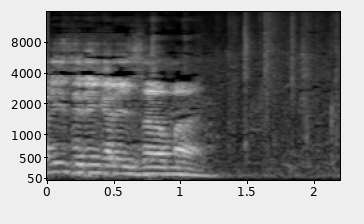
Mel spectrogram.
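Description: A man's voice holding one long, drawn-out syllable that falls steadily in pitch, then stops about a second and a half in.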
